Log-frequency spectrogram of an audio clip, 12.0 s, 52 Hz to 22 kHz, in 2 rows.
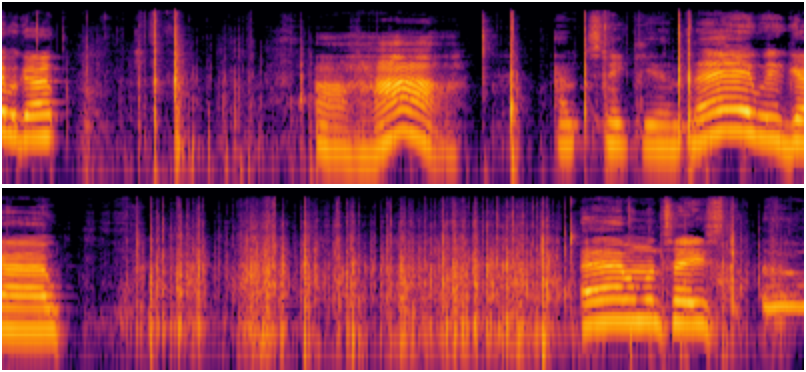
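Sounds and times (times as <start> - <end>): cardboard box crackling and clicking: 7.0 - 11.8.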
